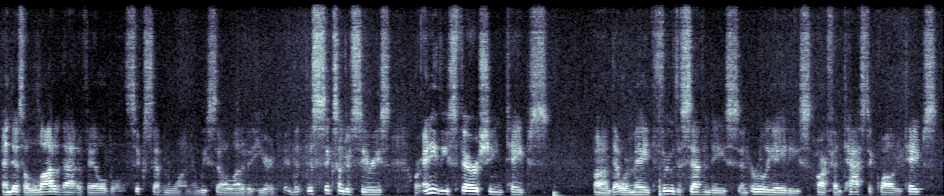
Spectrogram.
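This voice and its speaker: A man giving an informal, unscripted product explainer in a halting, matter-of-fact, knowledgeable way. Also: mid-range voice, warm tone, poor audio. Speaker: tape dealer presenting a product overview.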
